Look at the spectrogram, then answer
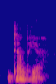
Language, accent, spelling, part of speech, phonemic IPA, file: English, Southern England, Dampier, proper noun, /ˈdæmpiə(ɹ)/, LL-Q1860 (eng)-Dampier.wav
- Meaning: 1. A surname 2. A port in the Pilbara region, northwestern Western Australia, named indirectly after William Dampier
